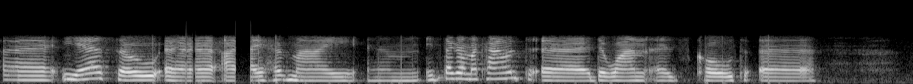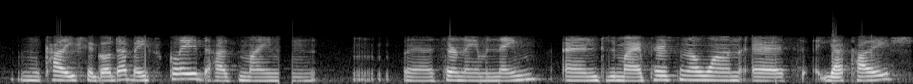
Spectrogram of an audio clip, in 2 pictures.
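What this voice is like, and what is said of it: Speaks English with an accent. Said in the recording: “I know it's maybe hard to hear it with my accent”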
